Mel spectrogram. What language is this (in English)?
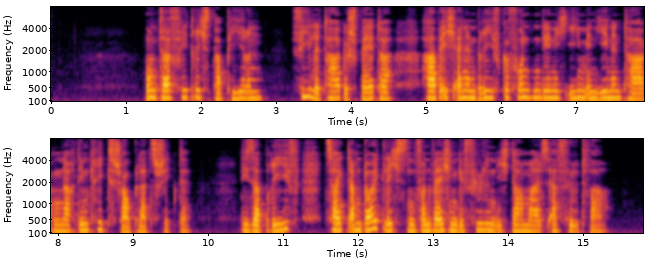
German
